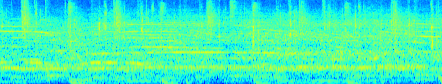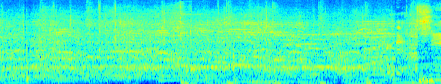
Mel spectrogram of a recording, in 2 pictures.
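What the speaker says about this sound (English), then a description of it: "let's give them a little bit of support cheering" Audience at a live comedy show cheering and shouting, a dense, loud crowd roar with whoops and claps that runs steadily throughout, with a voice talking over it.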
